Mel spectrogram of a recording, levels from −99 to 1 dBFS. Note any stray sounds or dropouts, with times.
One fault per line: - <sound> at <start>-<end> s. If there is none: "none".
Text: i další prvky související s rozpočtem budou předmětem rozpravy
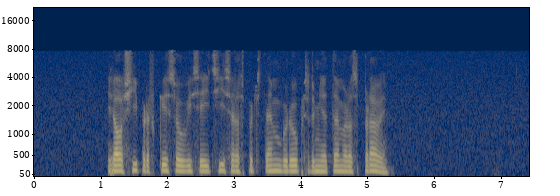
none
